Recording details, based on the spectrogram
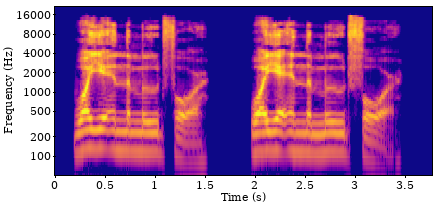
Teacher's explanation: The word are is gone, and the word you has been reduced to ya. So when we link together, what and you, super fast.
